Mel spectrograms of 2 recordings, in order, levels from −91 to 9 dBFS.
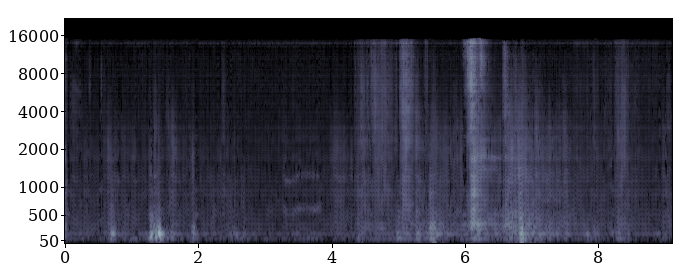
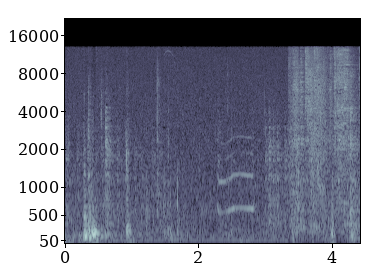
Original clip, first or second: second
